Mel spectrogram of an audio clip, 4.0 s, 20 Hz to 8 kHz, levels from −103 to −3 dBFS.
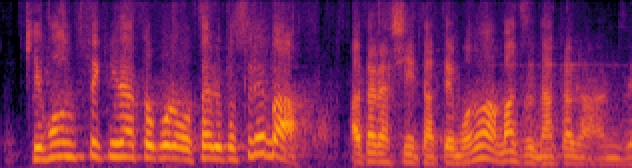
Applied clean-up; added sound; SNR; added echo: neural separator model SepFormer DNS4.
